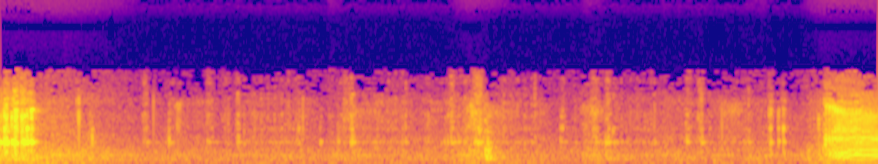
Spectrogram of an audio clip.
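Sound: telephone being dialed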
